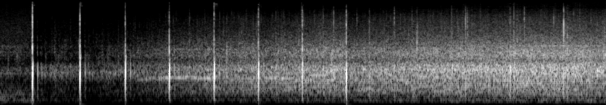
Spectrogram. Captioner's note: audience applauds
